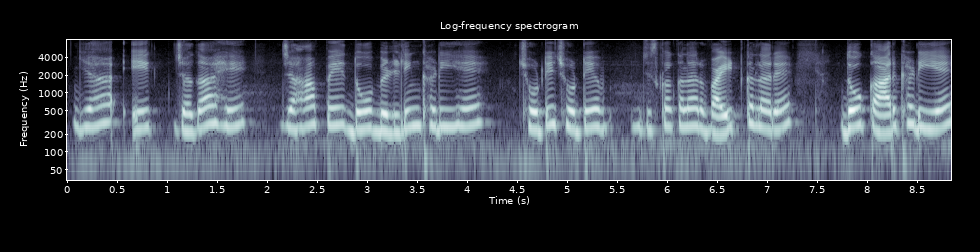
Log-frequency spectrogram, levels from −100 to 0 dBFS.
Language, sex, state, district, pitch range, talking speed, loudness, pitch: Hindi, female, Bihar, Darbhanga, 245-275 Hz, 140 wpm, -18 LUFS, 260 Hz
